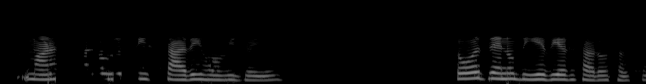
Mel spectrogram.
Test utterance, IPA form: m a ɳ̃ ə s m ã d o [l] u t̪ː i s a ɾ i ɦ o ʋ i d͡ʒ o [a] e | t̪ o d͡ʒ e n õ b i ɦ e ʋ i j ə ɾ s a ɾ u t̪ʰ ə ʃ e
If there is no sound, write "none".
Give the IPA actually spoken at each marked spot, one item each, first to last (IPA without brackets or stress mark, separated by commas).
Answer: ɾ, i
